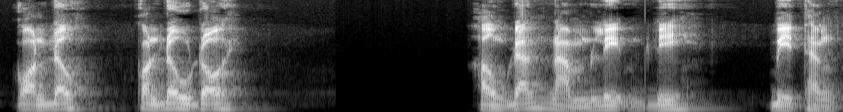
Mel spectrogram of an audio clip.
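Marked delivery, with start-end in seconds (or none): 0.1-0.5 loud, higher desperate cry; panicked yell; frantic shout. Acted. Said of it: "hét lên". 0.7-1.2 louder and higher, building panic; desperate screaming question; louder frantic shout. Acted. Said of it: "hét lên".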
